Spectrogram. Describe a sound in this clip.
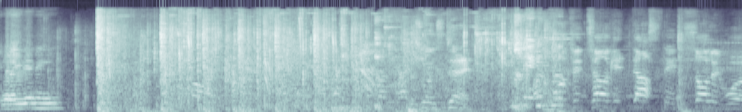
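Gunshots fire in rapid bursts, close by.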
